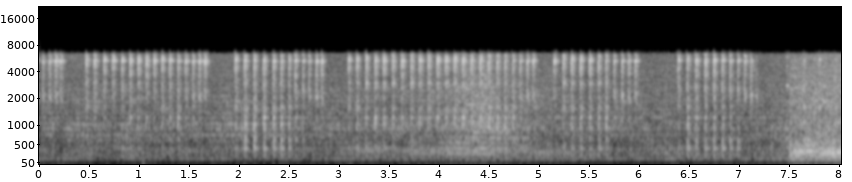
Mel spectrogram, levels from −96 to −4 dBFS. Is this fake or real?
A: real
